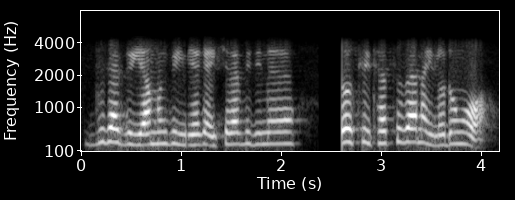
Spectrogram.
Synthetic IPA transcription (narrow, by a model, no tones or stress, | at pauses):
bɯzaɡɯjamɯŋɡɯjnijaɡajkʰiɾabidinɯ | dɔslitʰasɯɡanajlɔdɔŋɔ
